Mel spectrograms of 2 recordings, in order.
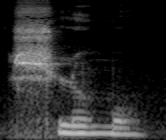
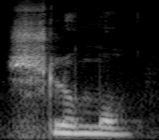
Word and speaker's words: Shlomo: The meaning of the name Shlomo, in this pronunciation, Shlomo, is His peace.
